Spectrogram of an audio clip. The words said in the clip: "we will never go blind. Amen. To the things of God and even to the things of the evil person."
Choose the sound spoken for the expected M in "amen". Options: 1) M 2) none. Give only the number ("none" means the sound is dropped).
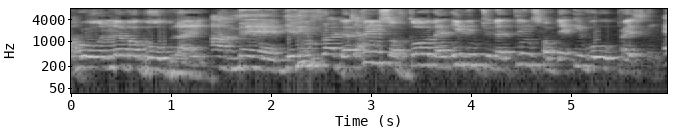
1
